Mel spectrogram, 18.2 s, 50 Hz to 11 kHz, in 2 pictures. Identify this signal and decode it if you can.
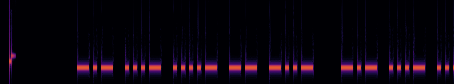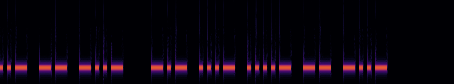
Morse code, heard as a keyed tone, about 14 wpm, 700 Hz. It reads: KV4MX KV4MX KV4MX
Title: USA Call Signs Repeated 3x 15wpm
